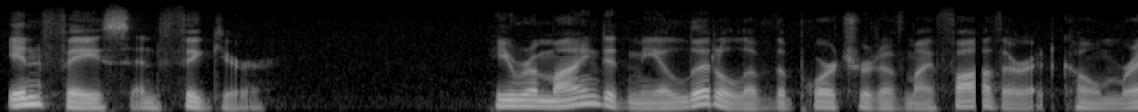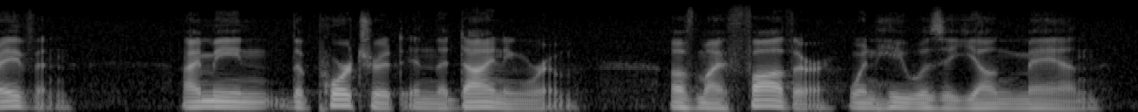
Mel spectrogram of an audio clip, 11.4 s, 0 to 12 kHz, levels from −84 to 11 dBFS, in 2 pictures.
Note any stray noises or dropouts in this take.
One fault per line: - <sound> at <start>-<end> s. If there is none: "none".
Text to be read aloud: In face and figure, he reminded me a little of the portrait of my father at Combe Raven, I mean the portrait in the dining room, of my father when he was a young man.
- dropout at 4.9-4.9 s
